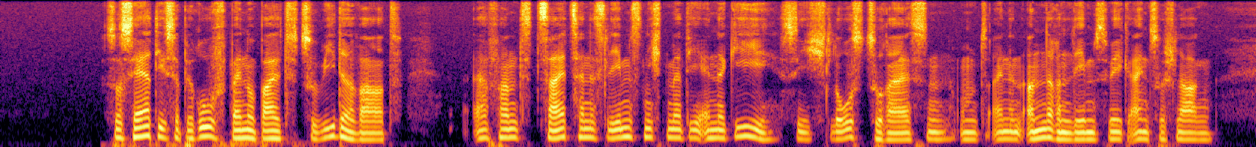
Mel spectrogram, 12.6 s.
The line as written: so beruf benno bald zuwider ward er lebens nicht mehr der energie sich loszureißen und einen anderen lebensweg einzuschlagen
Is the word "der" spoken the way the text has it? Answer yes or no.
no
